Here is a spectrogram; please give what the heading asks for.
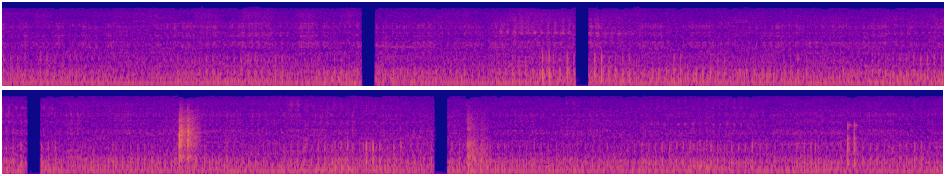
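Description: A Russian Blue cat purrs steadily, a low continuous rumble with a brief click or two.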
